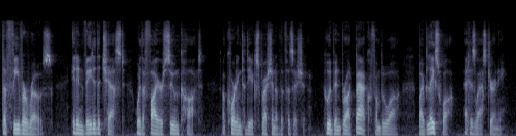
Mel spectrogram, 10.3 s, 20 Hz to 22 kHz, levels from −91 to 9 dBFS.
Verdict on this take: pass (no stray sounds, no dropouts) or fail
pass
